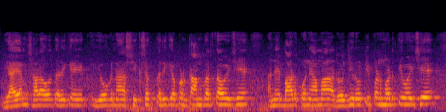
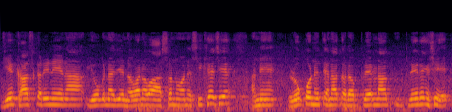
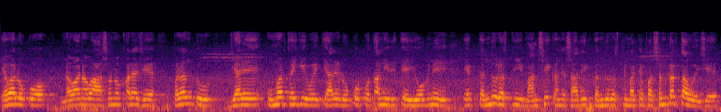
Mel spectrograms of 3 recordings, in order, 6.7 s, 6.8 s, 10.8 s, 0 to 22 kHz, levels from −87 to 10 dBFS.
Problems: constant background noise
